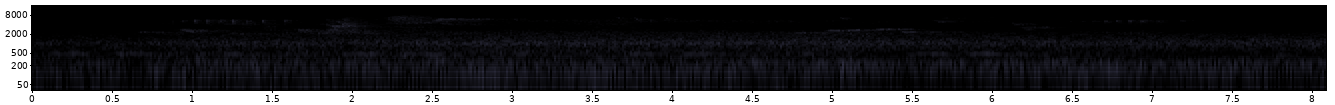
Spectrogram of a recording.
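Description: Songbirds calling: a short, fast trill that comes twice, about a second in and again near the end, mixed with scattered high chirps and quick sweeps, over a steady low background rumble.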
